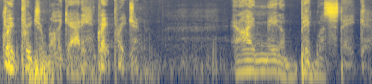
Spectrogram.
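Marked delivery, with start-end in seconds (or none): 0.0-1.7 whispered praise. Retold or imitated. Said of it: "He goes".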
